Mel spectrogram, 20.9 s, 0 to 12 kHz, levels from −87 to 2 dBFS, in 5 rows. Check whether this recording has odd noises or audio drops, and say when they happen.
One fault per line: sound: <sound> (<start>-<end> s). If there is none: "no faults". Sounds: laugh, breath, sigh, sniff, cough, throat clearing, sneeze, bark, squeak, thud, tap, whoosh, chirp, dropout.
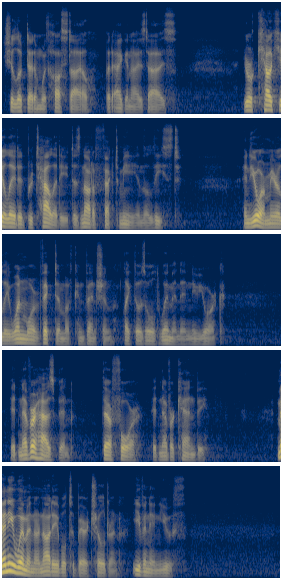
no faults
